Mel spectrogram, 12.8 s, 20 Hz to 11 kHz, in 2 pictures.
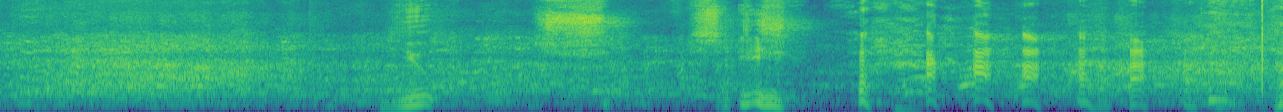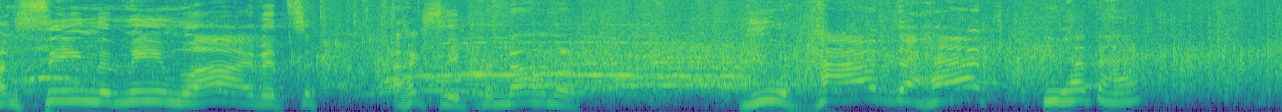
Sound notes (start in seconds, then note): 0.0 laughter; 4.2 laughs; 8.7 cheers and applause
